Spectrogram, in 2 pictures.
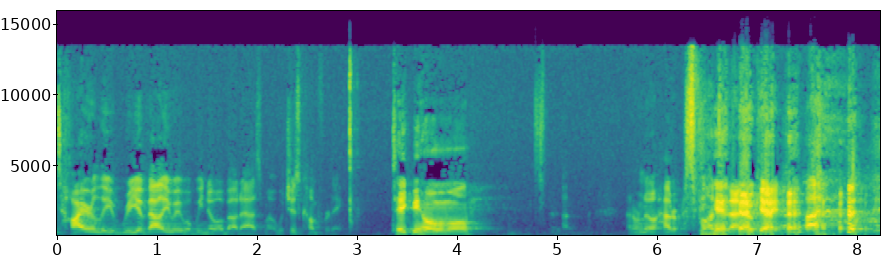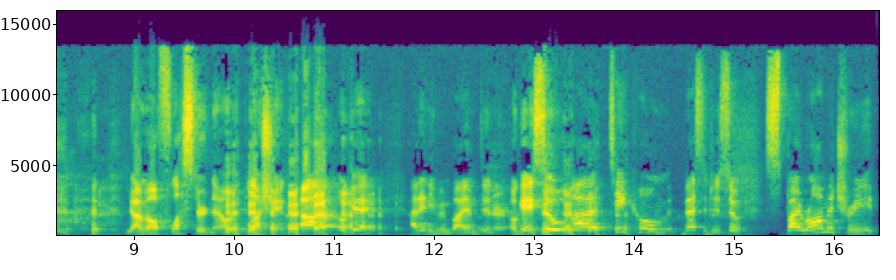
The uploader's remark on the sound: This week’s episode is the second part of the live recording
